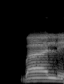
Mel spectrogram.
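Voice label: "baligh", Malay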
